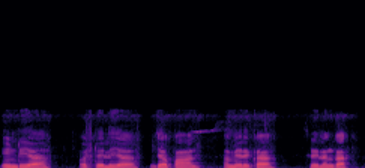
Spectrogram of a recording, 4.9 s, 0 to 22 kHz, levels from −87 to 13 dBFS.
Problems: constant background noise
